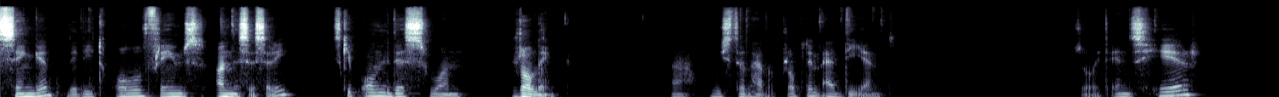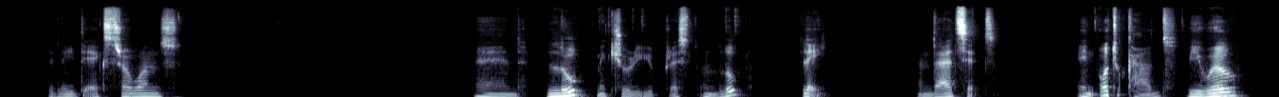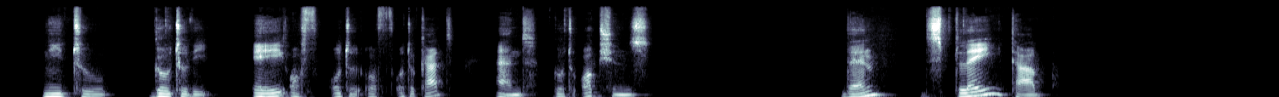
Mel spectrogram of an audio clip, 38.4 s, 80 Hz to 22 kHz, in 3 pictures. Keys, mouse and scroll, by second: 1.0 ctrl+shift+Delete, 5.1 click, 6.0 click, 8.1 click, 8.4 click, 8.7 click, 9.1 click, 9.4 click, 10.1 click, 10.7 click, 11.5 click, 15.7 ctrl+shift+Delete, 19.1 click, 19.1 click, 20.1 click, 23.7 F8, 23.7 click, 28.6 click, 30.5 click, 32.9 click, 35.6 click, 38.2 click.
